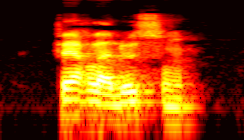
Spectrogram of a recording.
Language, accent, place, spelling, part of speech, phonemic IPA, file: French, France, Lyon, faire la leçon, verb, /fɛʁ la l(ə).sɔ̃/, LL-Q150 (fra)-faire la leçon.wav
- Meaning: to preach to, to lecture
